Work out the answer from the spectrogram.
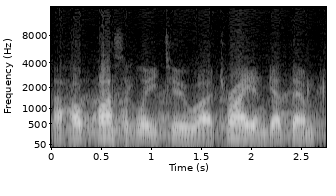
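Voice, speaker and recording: A man with an American accent, a defense attorney answering press questions in a halting, informal way. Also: a little high. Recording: tinny archival newsreel, crowd behind.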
